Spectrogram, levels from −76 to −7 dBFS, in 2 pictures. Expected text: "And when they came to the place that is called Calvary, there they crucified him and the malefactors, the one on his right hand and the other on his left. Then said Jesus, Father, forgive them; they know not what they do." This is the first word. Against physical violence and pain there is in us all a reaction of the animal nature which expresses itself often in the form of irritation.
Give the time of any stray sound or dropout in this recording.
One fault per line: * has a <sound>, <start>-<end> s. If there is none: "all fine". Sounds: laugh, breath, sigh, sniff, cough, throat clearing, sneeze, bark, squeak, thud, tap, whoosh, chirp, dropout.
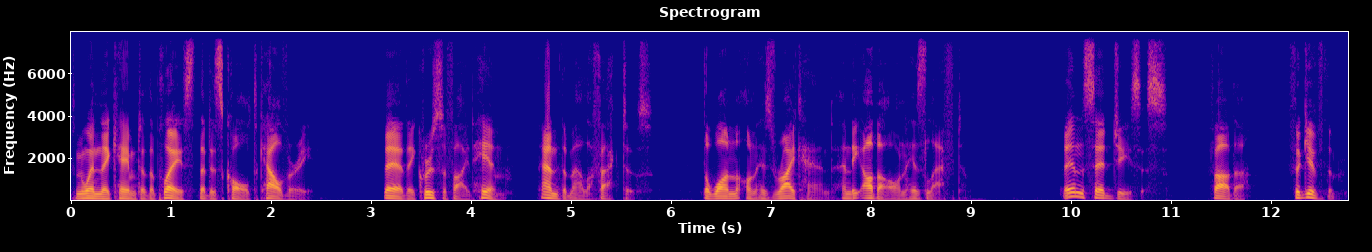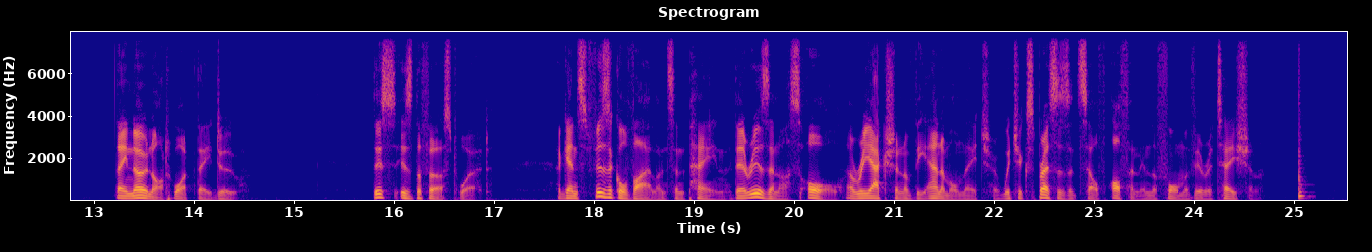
* has a thud, 25.0-25.2 s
